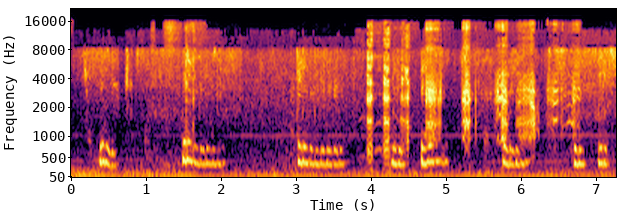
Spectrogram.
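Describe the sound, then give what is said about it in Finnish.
A person imitates a pigeon's cooing in repeated warbling, throaty phrases with a bubbling, gargle-like quality, coming in several short bursts over a low, steady background rumble. “Otetaan seuraavaa pulustajaa täällä sitten ääneen.”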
